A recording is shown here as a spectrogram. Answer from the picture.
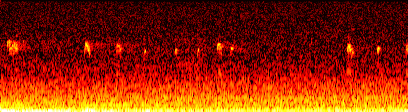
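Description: A small bird giving about a dozen short, high chirps at irregular intervals, over a steady low rumble.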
